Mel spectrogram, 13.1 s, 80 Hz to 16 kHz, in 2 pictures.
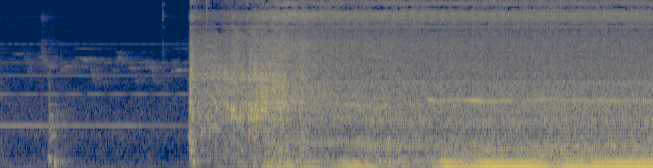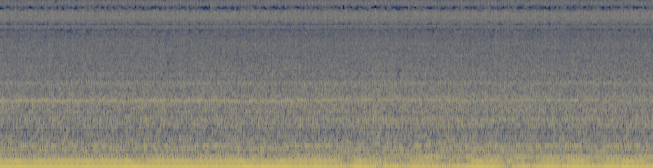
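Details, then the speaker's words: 2012/13 VW Golf R MK6 full bolt-on after alternator replacement: starter catches fast, settles into a smooth steady idle with clean rev rises, no knocks or squeals; normal start and revving. "I'm about to bolt the oil catch can back up and then start it up. Let y'all hear that joint running."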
